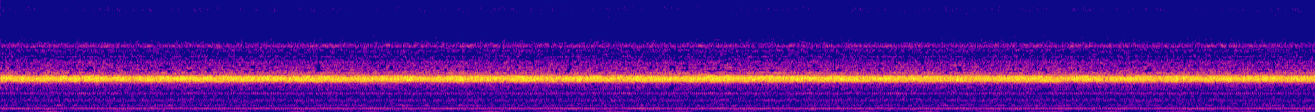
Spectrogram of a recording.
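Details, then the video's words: Continuous shrill trilling of crickets at night holds one even high pitch without pause, layered over a refrigerator's steady electrical hum and softly throbbing low rumble. "Crickets & Refrigerator Humming Sound"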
